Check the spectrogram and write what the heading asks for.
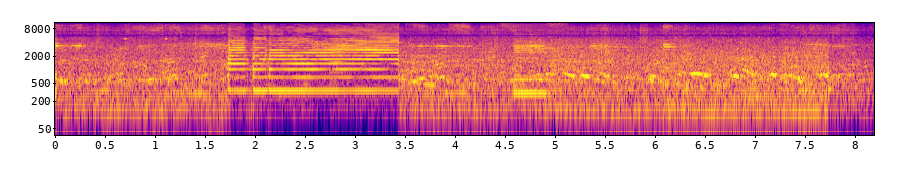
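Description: A vehicle horn gives one long blast of about a second and a half, starting about two seconds in, and a short toot about a second later, over street noise and voices.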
